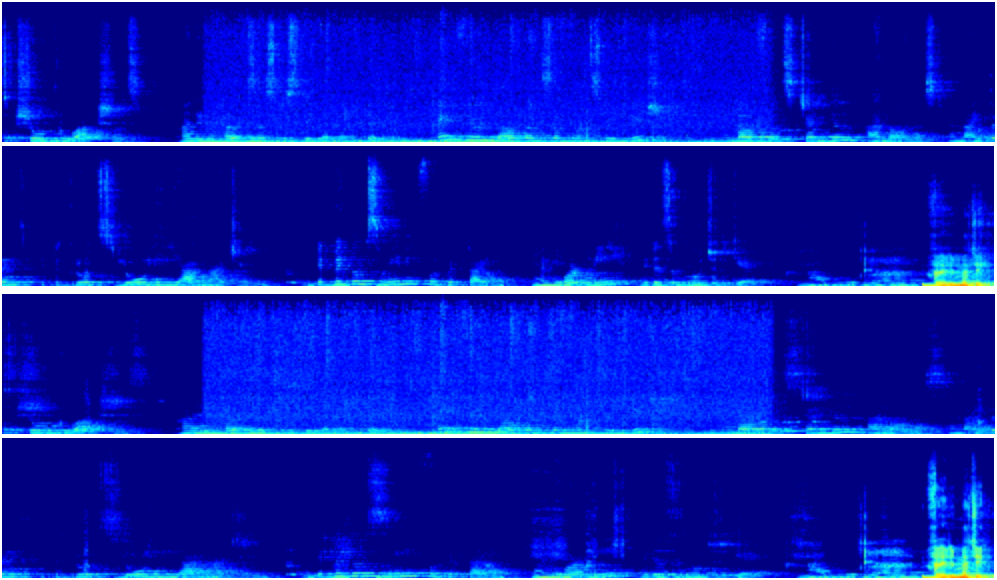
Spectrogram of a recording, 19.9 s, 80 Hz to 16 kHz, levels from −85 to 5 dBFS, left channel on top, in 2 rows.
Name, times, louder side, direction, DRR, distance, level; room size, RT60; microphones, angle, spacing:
voice 1, 0.0-1.4 1.8-3.8 4.3-6.7 7.3-10.1 10.4-12.6 13.1-14.9 15.3-17.5, left 1 dB, 85° left, 3 dB, 3.1 m, -50 dB
sound 1, 2.0-7.7, right 1 dB, 15° right, 1.6 m, -47 dB
voice 2, 15.2-15.6 17.9-19.8, right 2 dB, 65° right, 12 dB, 1.4 m, -27 dB
20.5 x 16.0 x 9.9 m, 1.3 s
head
